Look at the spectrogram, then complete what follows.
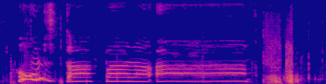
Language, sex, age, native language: Icelandic, male, 9, Icelandic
